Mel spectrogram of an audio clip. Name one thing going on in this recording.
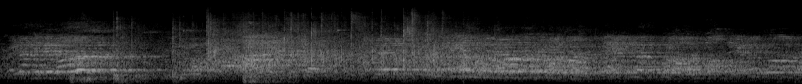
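Many young voices chatter and shout in a large echoing gym.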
